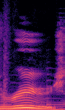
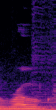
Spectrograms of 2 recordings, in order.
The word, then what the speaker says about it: Rouge: Oh, her name is Rouge. Like the makeup rouge. Uh, Rouge. Really? Is it really rouge? Wow. I've been saying it like rogue for all these years.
